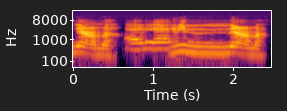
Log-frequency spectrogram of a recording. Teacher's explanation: النون ساكنه وراها نون فعندي هنا غنه الغنه دي بتاعه مين بتاعت النون الثانيه وليست النون الاولى بتاعه · طب لما باجي أقول من نعمة، من نعمة، أنا عندي هنا غنة، النون ساكنة وراها نون، فعندي هنا غنة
